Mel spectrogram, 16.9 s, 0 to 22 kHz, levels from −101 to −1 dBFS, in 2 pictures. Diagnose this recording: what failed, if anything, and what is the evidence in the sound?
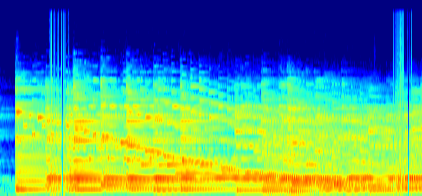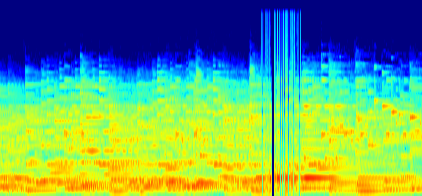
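The driver/buffer stage is where it went wrong: processor overload crackle in three bursts, 0.99–1.37 s, 7.86–8.22 s and a longer one at 13.66–14.44 s. The CPU kept missing its deadlines, so short blocks of roughly 10 ms dropped to silence with hard edges, dozens of them in that last stretch.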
